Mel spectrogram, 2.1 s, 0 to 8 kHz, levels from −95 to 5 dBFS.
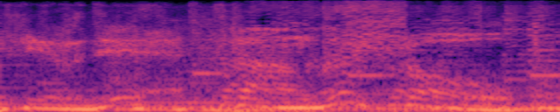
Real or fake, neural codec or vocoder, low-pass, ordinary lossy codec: real; none; 7.2 kHz; Opus, 16 kbps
